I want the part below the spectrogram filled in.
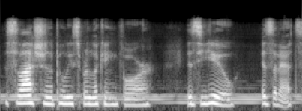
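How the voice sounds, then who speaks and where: A woman's voice: mid-range voice, steady tone, a little slow, music in the background, voice pushed down, natural voice. Tense, accusing young lady played by a woman. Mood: quietly accusing. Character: suspicious, frightened young lady confronting a killer.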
